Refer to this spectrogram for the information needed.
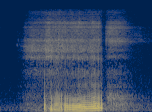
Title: sleepy snoring cane corso 😆 شخير كاني كورسو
